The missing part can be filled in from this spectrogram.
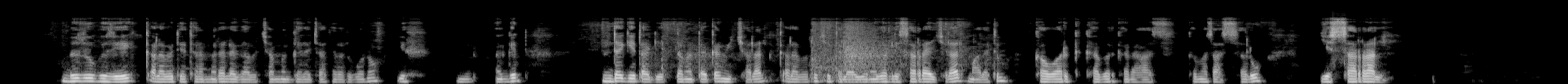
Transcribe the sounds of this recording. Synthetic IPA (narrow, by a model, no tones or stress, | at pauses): bɨzuɡize̞kʼələβət̪jɛt̪ʰələmːəɾələɡaβɨt͡ʃːaməɡːələt͡ʃʼat̪ʰəd̪əɾɡo̞nəwjɪh | ɡɨn | ʔɨnd̪əɡe̞t̪ʼaɡe̞t̪ʼləmət̪ʼːəkʼːəmjɪt͡ʃːalalkʼələβət̪ʰo̞t͡ʃːjɛt̪ʰələjajːɛnəɡəɾlisərːajɪt͡ʃɪlalmalət̪ʰɨm | kʰəwəɾkʼkʰəβɨɾkʰkʰəməsasəlu | jɪsːərːal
